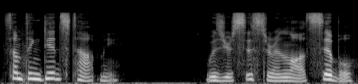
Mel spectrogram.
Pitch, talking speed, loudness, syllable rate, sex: 195 Hz, 185 wpm, -17 LUFS, 5.5 syllables/s, female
